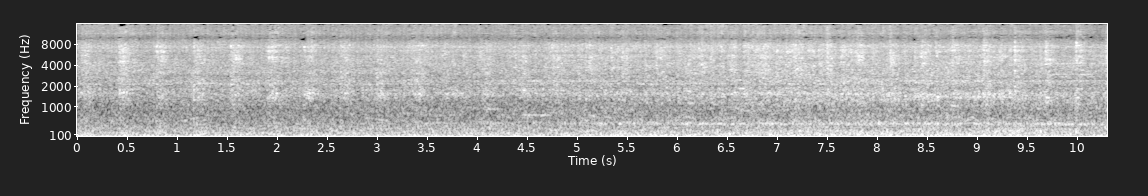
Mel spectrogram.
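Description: Steady rumble and rattle of a moving electric suburban train, heard from on board, with a light regular clicking over the rails in the first few seconds and a steady hum coming in about halfway.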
